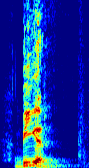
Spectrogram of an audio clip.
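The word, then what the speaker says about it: bear: है यह भालू और भालू को हम लोग बेयर पढ़ते हैं क्या पढ़ते बियर नहीं बेयर बेयर राइट ये बियर यह बेयर और यह भी बियर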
